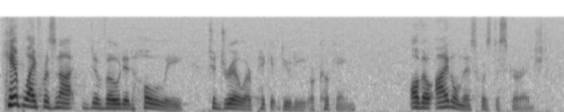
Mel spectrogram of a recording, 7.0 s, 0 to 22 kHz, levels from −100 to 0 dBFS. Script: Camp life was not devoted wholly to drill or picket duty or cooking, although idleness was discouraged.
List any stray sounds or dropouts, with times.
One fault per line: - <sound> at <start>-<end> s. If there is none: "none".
none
